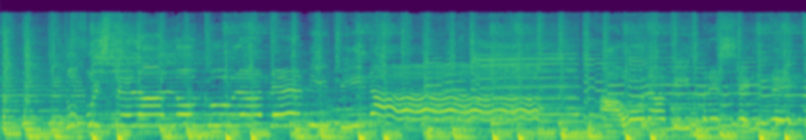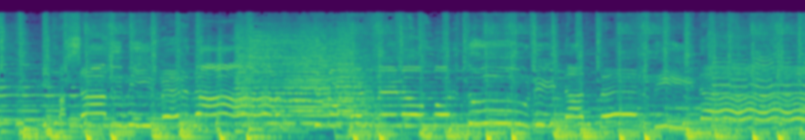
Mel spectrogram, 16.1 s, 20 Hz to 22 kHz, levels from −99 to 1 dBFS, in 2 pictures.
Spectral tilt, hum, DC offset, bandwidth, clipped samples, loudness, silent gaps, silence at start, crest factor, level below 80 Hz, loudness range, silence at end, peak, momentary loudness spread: -4.5 dB/octave; none; under 0.1%; 16.5 kHz; under 0.1%; -12 LUFS; none; 0 s; 12 dB; -20 dBFS; 1 LU; 0 s; 0 dBFS; 3 LU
